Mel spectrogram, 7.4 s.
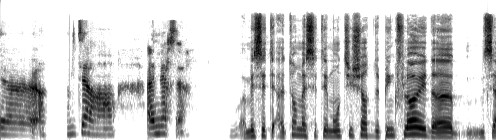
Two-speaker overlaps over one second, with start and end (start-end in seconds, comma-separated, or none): none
